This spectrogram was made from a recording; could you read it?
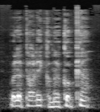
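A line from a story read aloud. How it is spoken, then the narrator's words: Thundering voice. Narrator (French): dit Bossier d'une voix tonnante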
